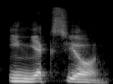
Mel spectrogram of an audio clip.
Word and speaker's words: inyección: Just a quick reminder, we've talked about this before, but when a word ends in ION in Spanish, we know two things about it. First of all, we know it has an accent on the O, and we know it's feminine.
